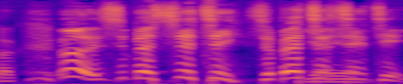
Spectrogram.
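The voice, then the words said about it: Bad Manchester accent, sounding Yorkshire. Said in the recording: “that was a bad Manchester accent. I was more Yorkshire there, wasn't I?”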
